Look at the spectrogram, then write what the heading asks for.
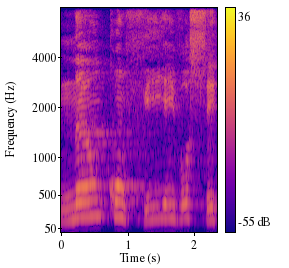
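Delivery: very slow, loud, deliberate, word by word. Addressing a brother after promising to speak slowly: very slow. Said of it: "eu vou falar bem devagar".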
